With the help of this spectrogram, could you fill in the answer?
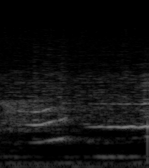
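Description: A long, drawn-out meow from a black cat with yellow eyes, a tonal cry that slides slightly in pitch and then holds steady, fairly quiet over a low background hum with no talking.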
